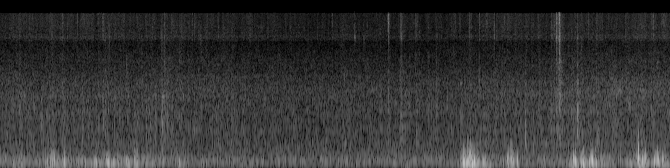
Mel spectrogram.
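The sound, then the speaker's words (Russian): Steady hiss of rain with low, rolling rumbles of thunder swelling in several bursts, loudest near the end. No one speaks. “Да, под дождь будет больше расти, как грибы.”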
